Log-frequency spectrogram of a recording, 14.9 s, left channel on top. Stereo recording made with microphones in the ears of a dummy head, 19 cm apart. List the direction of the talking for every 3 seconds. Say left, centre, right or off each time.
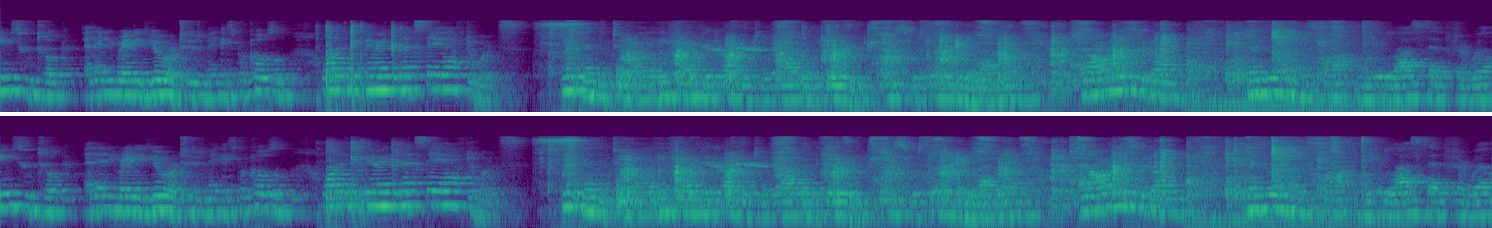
left, left, centre, right, right.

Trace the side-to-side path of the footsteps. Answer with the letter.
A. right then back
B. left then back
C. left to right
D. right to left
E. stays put
B.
